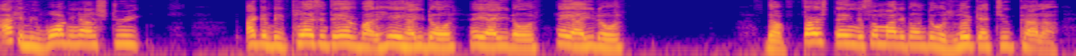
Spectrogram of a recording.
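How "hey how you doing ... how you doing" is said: ordinary talk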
